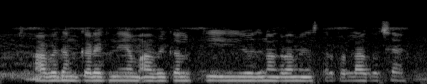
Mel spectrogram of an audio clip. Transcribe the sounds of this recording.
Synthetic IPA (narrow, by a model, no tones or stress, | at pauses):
a̰bed̪ənkəɾeknijəmʔa̰bʱikəlkijod͡ʒnaɡɾəmeəst̪əɾpəɾlaɡət͡ʃʰɛ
